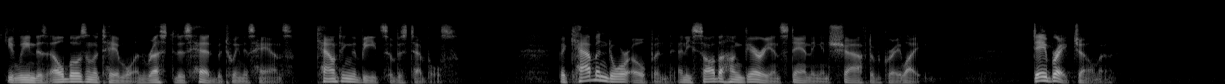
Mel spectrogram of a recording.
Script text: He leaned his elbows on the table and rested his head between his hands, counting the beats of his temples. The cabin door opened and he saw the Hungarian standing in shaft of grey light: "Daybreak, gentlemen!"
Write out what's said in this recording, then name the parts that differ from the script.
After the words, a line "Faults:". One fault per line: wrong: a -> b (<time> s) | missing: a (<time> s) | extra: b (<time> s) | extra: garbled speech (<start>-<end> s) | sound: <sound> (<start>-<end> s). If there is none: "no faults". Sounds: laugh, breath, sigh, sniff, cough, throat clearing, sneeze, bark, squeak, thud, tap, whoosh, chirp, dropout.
He leaned his elbows on the table and rested his head between his hands, counting the beats of his temples. The cabin door opened and he saw the Hungarian standing in shaft of grey light: "Daybreak, gentlemen!"
Faults:
no faults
